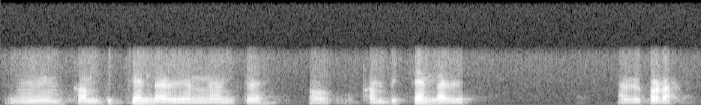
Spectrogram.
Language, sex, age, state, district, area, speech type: Telugu, male, 18-30, Andhra Pradesh, Kakinada, rural, conversation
